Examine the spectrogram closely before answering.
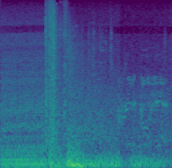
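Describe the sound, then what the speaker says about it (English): A single booming gunshot from a video game weapon, fired once with a sharp onset and a low rumbling tail over steady background noise, no talking. "let's say I shot him now, he bounced"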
